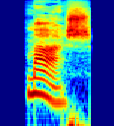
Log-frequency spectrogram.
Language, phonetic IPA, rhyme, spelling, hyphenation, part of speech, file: Hungarian, [ˈmaːʃ], -aːʃ, más, más, adjective / pronoun, Hu-más.ogg
- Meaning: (adjective) other, different (in some aspect: -ban/-ben); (pronoun) 1. someone else, something else (another person or thing) 2. else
